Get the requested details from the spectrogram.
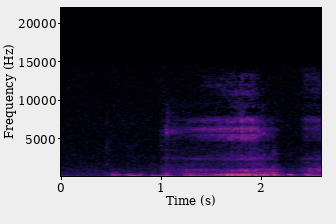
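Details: Low, gurgling, rattling snore building over a single breath with a wet, gargling quality; snoring.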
